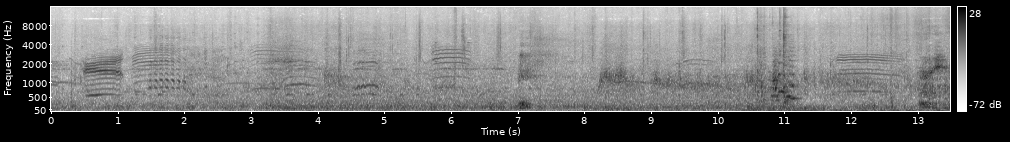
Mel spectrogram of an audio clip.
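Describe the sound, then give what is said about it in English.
A flock of sheep bleat repeatedly, several wavering calls overlapping throughout, over a steady low rumble with occasional thumps and rustling like hooves or footsteps. “There's our lamb coming.”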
